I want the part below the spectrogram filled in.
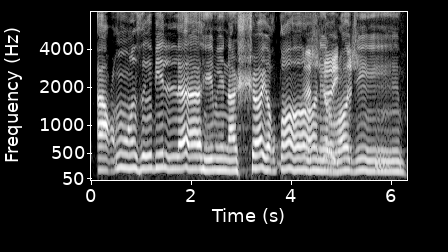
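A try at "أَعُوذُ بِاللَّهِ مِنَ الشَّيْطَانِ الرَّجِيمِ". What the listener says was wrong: Ya, minasyai, jangan maju bibirnya. Minasyai jangan. Minasyai. Syah, coba syah. Syah. Bunda Yuyun, bagus hurufnya, tinggal mulutnya agak dibuka, jangan.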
